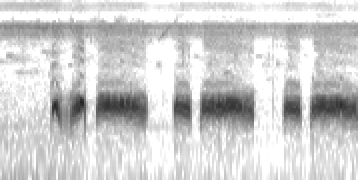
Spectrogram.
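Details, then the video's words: Spotted dove call meant for rousing decoy birds. A doubled opening note is followed by long, steady, mellow coos alternating with short coos in an even, repeated pattern. There are no other clear sounds. "Tiếng chim cu gáy siêu hay chuẩn kích bổi"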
